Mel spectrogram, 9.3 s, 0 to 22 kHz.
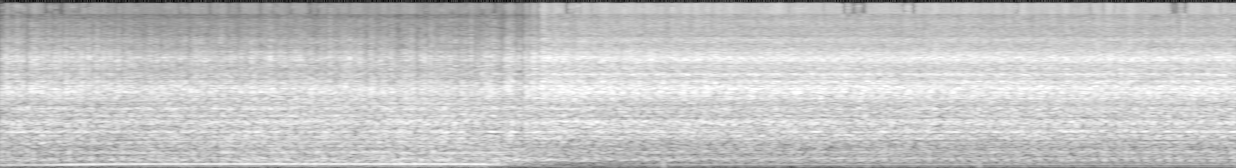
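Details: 2000 7.3L diesel: uneven, lumpy idle clatter whose note shifts partway through without settling into a steady beat; rough idle under diagnosis.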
